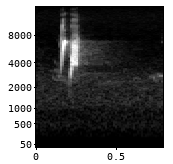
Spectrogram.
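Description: A Least Flycatcher gives its snappy two-part che-bek, two sharp high notes in quick succession, over faint background hiss.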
